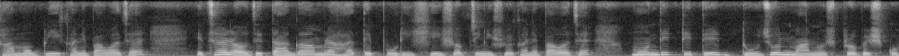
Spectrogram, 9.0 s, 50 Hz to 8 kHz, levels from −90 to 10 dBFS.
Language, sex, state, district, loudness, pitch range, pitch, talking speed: Bengali, female, West Bengal, Kolkata, -18 LUFS, 225-250 Hz, 235 Hz, 140 wpm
